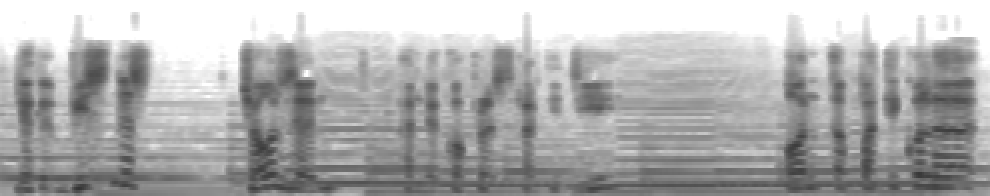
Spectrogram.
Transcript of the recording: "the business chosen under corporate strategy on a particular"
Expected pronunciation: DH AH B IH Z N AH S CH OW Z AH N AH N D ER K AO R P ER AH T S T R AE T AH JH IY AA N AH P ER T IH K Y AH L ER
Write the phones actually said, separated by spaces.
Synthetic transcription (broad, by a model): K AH B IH S N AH S CH OW Z AH N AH N D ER K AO P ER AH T S T R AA T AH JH IY AA N AH P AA T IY K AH L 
